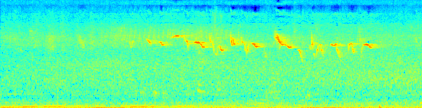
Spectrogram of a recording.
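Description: A songbird singing a quick run of short, falling high notes, starting about two seconds in and stopping shortly before the end, over a steady low rumble.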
